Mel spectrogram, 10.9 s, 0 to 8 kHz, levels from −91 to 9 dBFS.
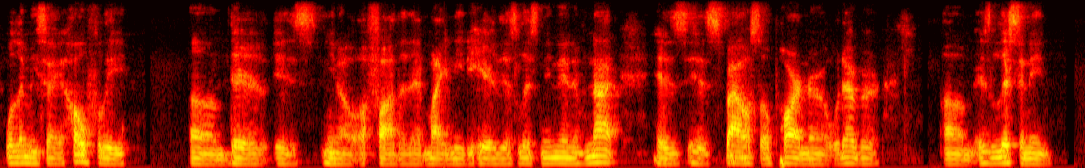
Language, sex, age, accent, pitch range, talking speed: English, male, 30-49, American, 95-105 Hz, 175 wpm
